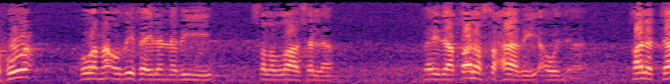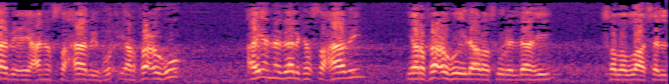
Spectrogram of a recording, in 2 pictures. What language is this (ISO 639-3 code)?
ara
